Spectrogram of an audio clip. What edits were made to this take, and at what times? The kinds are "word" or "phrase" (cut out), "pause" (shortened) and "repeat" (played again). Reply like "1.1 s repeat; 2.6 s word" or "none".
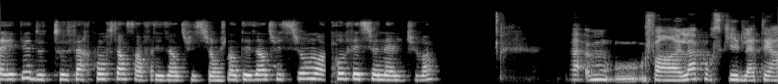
1.5 s word; 2.2 s word; 3.2 s word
